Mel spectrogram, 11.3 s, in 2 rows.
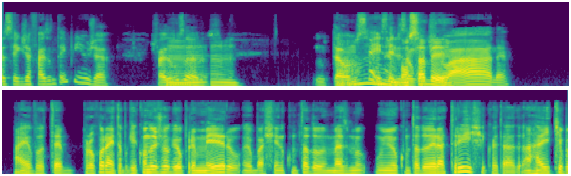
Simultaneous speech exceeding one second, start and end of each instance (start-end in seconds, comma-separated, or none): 3.3-4.6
